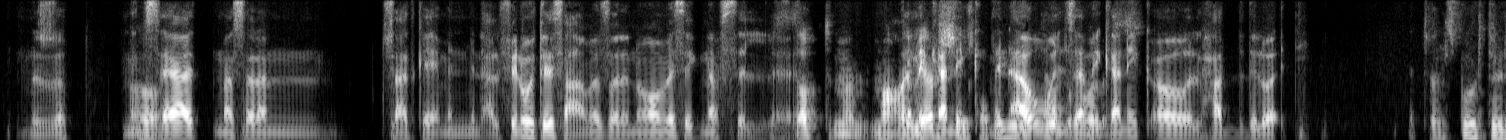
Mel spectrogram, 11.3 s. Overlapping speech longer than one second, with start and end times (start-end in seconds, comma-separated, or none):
6.8-8.6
